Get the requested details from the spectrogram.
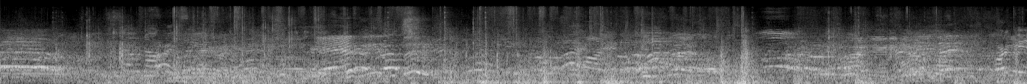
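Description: A crowd of spectators shouts and cheers in a large indoor hall.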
